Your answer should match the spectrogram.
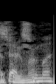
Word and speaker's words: Satsuma: Satsuma. Isn't that how you say it? – Satsuma? Yeah.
